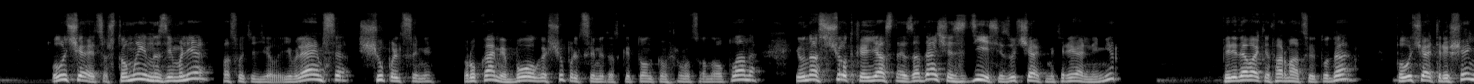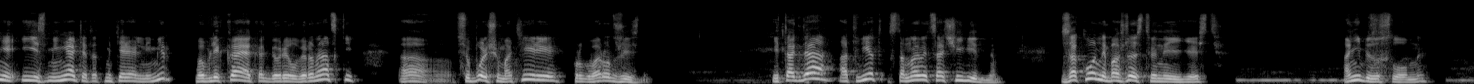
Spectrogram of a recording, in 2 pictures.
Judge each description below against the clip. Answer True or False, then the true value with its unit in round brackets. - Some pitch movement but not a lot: False (6.7 semitones)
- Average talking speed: True (120 wpm)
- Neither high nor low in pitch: True (165 Hz)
